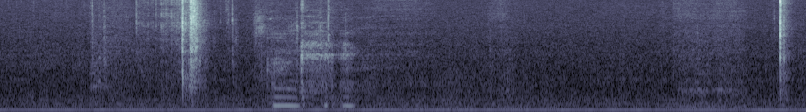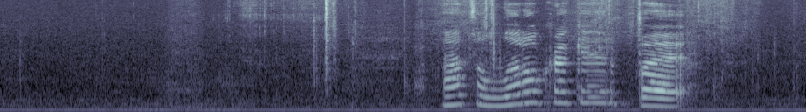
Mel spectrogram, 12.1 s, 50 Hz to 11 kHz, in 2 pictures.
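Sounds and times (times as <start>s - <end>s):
steady low hum: 0.0s - 12.0s
faint paper rustle: 7.8s - 11.8s
sticker paper crackling: 9.3s - 11.6s.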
